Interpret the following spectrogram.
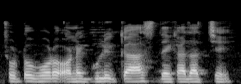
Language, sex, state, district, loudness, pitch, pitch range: Bengali, male, West Bengal, Alipurduar, -15 LUFS, 135 Hz, 130-140 Hz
